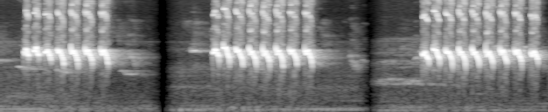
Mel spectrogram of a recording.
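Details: Chattering song of a yellow-vented bulbul played to lure trucukan into singing: three evenly spaced bursts of about seven fast, bright, bouncing notes each, with quiet gaps between.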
